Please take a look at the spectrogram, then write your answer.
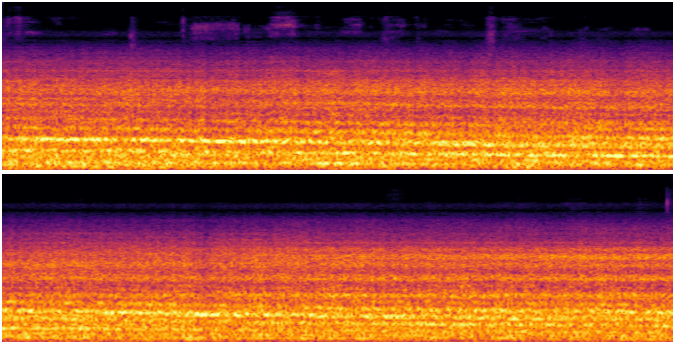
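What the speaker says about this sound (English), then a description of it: "If you want to take the metro when it's not busy" Riding on board a Dhaka metro train: a loud, steady rumble fills the carriage, with a constant whine and rolling noise running without a break and no voices.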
